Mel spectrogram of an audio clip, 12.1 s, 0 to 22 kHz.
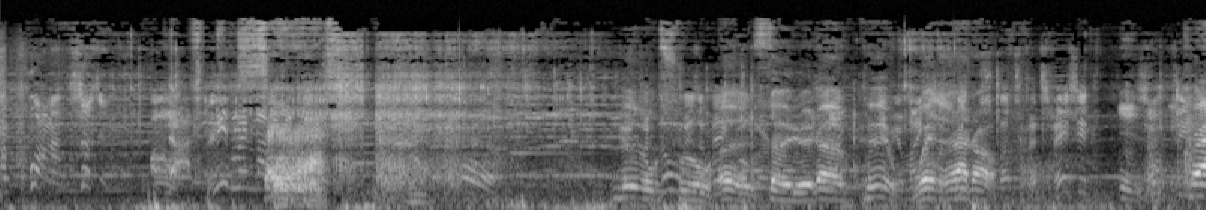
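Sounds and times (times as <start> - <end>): film soundtrack music: 0.0 - 12.0.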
